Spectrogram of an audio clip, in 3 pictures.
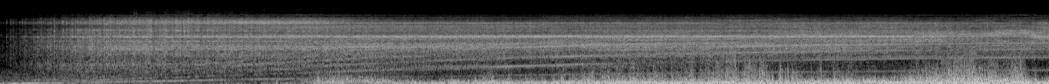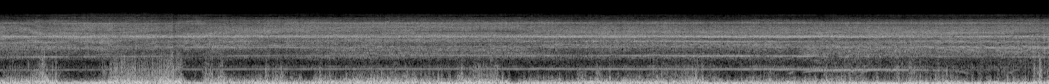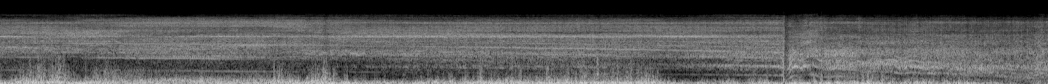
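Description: Zip-line trolley pulleys running along the steel cable: a whirring whine that climbs in pitch over the first few seconds as the rider gathers speed, holds steady through the ride, and drops near the end as the trolley slows. Heavy wind rush on the microphone runs underneath.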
